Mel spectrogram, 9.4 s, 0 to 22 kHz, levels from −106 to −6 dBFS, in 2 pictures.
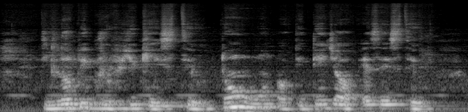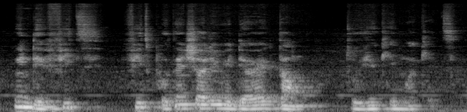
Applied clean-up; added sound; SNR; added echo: none; none; none; reverberation time 0.2 s.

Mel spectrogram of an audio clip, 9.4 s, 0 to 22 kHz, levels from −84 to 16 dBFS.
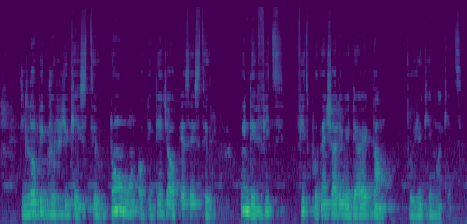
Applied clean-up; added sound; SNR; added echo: none; none; none; none.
